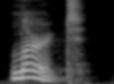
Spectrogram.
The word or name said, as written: learnt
